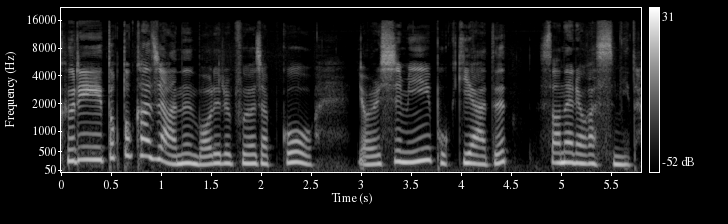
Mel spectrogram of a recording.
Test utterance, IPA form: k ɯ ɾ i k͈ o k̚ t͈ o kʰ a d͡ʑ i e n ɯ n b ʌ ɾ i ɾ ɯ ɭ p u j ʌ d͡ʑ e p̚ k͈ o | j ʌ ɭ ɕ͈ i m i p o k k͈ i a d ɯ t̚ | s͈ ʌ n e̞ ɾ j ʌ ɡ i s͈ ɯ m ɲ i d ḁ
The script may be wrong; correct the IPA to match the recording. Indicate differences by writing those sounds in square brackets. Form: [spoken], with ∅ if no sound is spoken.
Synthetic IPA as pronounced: k ɯ ɾ i [t͈] o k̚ t͈ o kʰ a d͡ʑ i [a] n ɯ n [m] ʌ ɾ i ɾ ɯ ɭ p u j ʌ d͡ʑ [a] p̚ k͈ o | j ʌ ɭ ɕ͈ i m i p o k k͈ i a d ɯ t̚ | s͈ ʌ n e̞ ɾ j ʌ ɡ [a] s͈ ɯ m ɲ i d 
